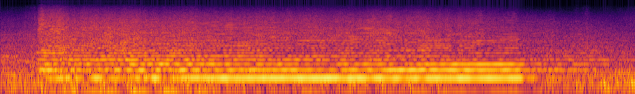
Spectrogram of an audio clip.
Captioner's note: sound of ship's horn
